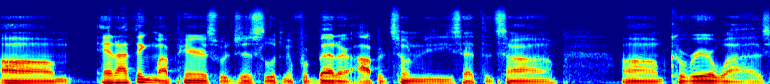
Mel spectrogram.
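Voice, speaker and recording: On a very clean recording with a silent background, a man with an American accent talks at a moderate pace in a very deep, low voice. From US South, southern Virginia (South Boston). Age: 30s. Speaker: DJ and music producer. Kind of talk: casual chat. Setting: recorded at a venue, in person.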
